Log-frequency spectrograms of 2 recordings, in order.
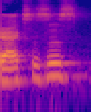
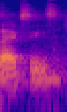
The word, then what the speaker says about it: axes: axes there because it's what do you say accesses it I was always taught that it's it's pronounced axes so ladies y'all need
